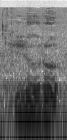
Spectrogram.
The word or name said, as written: luro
